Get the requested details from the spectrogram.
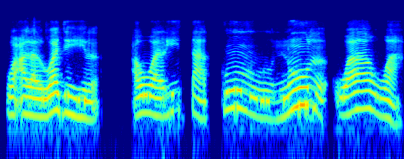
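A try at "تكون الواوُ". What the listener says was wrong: Nah, kok wawa sih? takunnya bukan domir, tapi waw ini. Ulangi wa 'alal wajhil awwali.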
